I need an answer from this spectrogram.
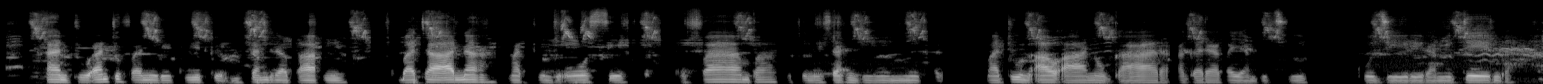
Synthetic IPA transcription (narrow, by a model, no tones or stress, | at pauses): antʰuanito̞faniɾekuitwemuʃandirapanikuɓatanamatundṵʔo̞se̞kufambakut͡ʃe̞me̞sandiwiɲiːka | matun̤ṵʔawo̞̰ʔaːno̞ɡʱaɾa̰ʔaɡʱaɾiakajambit͡si | kud͡ziːɾiɾamite̞ːnda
